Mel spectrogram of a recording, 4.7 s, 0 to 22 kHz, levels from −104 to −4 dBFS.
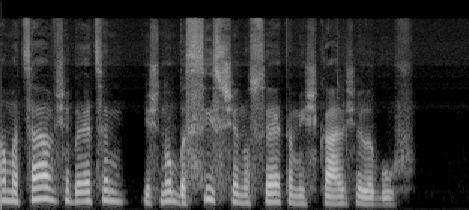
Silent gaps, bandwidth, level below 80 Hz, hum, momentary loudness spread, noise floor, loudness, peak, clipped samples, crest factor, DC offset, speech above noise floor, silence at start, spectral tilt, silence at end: none; 15.5 kHz; under -90 dBFS; none; 10 LU; -75 dBFS; -34 LUFS; -16 dBFS; under 0.1%; 18 dB; under 0.1%; 41 dB; 0 s; -4 dB/octave; 0.6 s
